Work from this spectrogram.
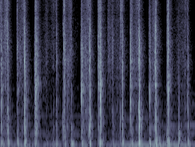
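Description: Tarot cards are riffled and shuffled in quick, crisp bursts, with a dozen or so close, snappy card flicks in an uneven rhythm and no talking.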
